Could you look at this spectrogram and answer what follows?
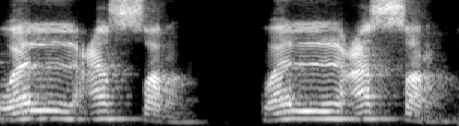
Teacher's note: Lebih lama kadar mengalirnya huruf shad dibandingkan dengan huruf ro. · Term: rokhawah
